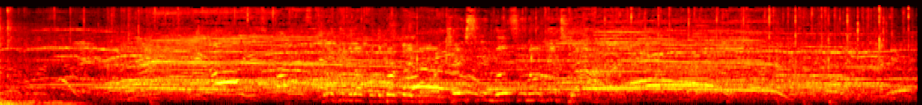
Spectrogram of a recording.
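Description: A large crowd cheers and whistles in an echoing hall.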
